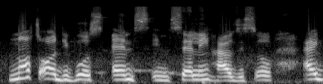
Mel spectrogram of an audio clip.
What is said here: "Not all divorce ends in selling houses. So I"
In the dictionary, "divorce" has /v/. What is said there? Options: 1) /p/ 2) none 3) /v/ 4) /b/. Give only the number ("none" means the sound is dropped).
4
